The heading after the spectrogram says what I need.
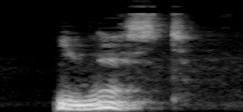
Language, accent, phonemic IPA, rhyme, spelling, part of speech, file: English, Southern England, /fjuːˈnɛst/, -ɛst, funest, adjective, LL-Q1860 (eng)-funest.wav
- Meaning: Causing death or disaster; fatal, catastrophic; deplorable, lamentable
